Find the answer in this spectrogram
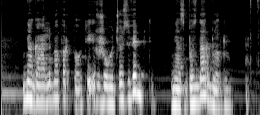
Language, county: Lithuanian, Panevėžys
